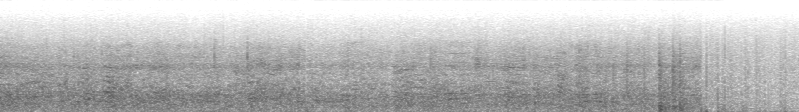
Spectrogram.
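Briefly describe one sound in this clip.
A large crowd chatters and murmurs in an echoing hall.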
